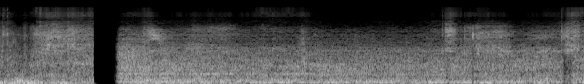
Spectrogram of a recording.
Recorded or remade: remade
